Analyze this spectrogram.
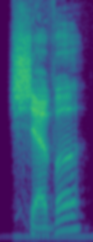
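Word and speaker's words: Sheva: It's pronounced Shiva, not Shiva. Cheva. Cheva from Resident Evil 5.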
